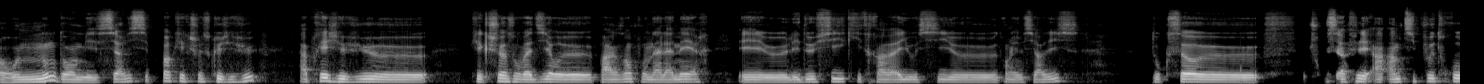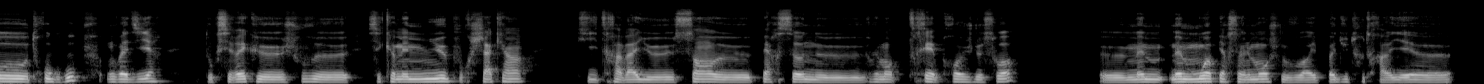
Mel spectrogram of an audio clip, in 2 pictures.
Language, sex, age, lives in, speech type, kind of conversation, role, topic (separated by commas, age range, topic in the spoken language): French, male, 18-19, France, conversation, podcast, guest, Comment poses-tu des limites avec ton boss ou tes collègues ?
